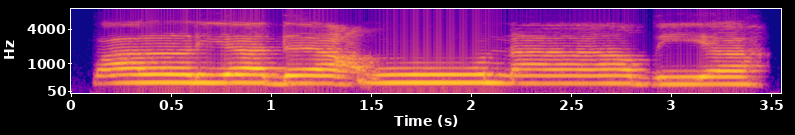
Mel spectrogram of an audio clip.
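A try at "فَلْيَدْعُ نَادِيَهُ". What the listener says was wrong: Au-nya pendek, Bu. Au. Faliyada'u nadiyah. Faliyada'u.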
